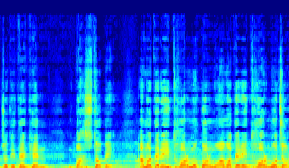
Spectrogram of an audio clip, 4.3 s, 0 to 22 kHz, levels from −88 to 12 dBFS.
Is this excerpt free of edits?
yes; 0 cuts

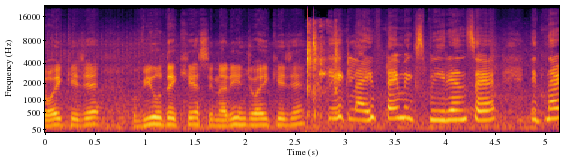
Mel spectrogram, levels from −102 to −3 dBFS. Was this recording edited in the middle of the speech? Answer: yes; 1 cut; at 2.8 s

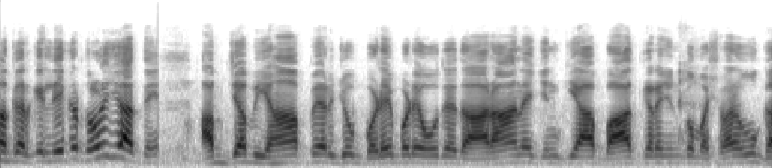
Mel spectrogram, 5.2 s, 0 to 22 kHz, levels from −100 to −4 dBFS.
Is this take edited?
yes; 1 cut; at 1.0 s

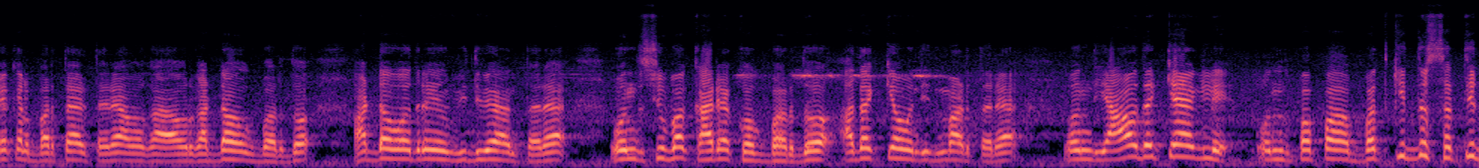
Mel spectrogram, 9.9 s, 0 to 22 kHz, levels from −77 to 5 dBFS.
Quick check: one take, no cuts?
yes; 0 cuts

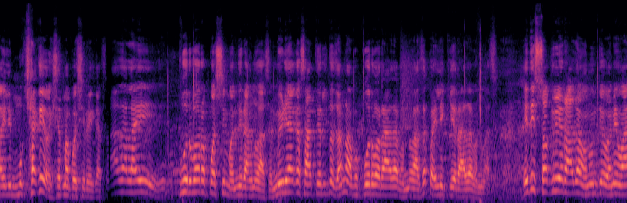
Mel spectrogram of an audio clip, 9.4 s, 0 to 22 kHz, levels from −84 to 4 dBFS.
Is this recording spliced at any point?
yes; 1 cut; at 1.8 s

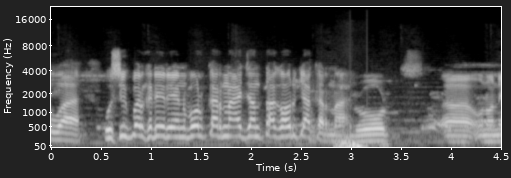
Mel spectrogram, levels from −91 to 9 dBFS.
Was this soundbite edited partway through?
yes; 1 cut; at 3.0 s

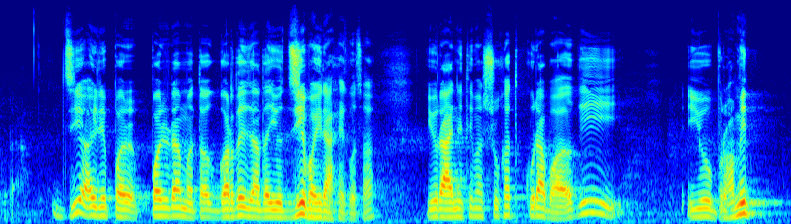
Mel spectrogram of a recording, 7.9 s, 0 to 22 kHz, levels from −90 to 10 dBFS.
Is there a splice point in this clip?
no; 0 cuts

